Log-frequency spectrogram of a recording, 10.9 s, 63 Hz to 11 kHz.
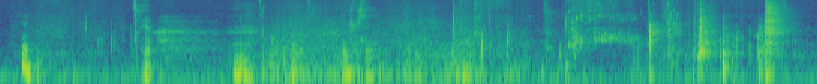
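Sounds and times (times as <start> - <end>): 
speech: 0.3 - 0.6, 1.9 - 2.3, 3.1 - 3.5, 4.6 - 5.1
sipping water from a sippy bottle: 0.8 - 10.8.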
